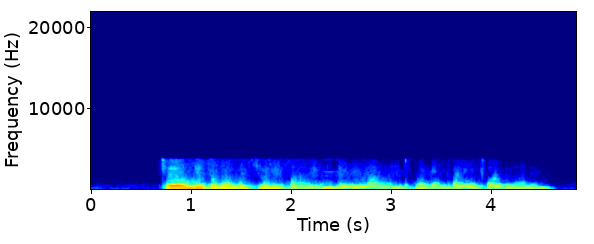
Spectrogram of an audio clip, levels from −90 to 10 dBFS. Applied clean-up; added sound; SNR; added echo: neural separator model SepFormer DNS4.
